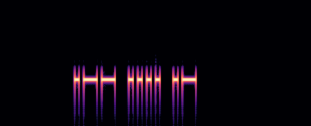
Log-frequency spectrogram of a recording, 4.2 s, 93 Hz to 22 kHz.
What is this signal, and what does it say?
Morse code, heard as a keyed tone, about 20 wpm, 700 Hz. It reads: WHA
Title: Build A Word - 3 Letters At A Time - 8-Letter Words - 20wpm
